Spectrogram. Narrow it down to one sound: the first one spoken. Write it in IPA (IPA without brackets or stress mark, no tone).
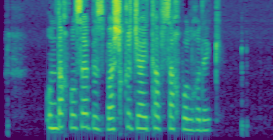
u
